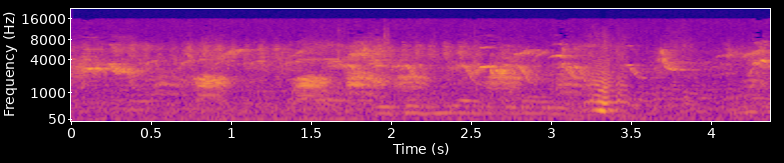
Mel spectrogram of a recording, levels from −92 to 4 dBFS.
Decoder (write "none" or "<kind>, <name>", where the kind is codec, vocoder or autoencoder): none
